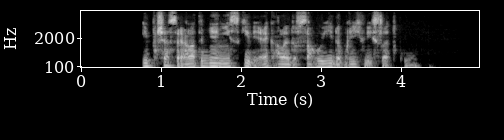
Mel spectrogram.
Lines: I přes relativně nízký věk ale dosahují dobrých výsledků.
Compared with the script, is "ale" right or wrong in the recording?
right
